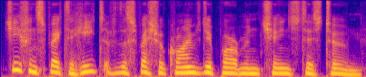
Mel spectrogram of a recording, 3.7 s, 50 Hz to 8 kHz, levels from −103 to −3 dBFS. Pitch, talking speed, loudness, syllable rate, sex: 155 Hz, 180 wpm, -17 LUFS, 5.1 syllables/s, male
